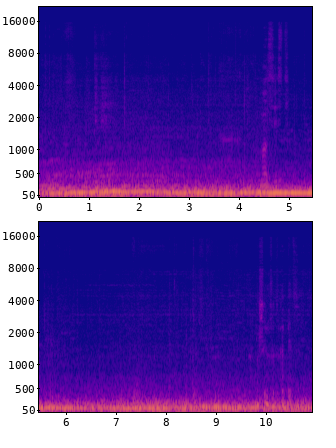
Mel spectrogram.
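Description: Road traffic beside a flea market in Kharkiv: a continuous low rumble of many cars passing, with one vehicle swelling louder early on. People talk over the traffic throughout.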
